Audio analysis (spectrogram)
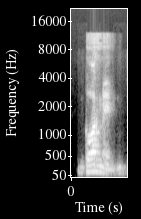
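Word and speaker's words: gourmet: Practice जरूर कर ले एक word गवर्नमेंट जी ओ यू आर एम ई टी इसमें टी साइलेंट होता है।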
